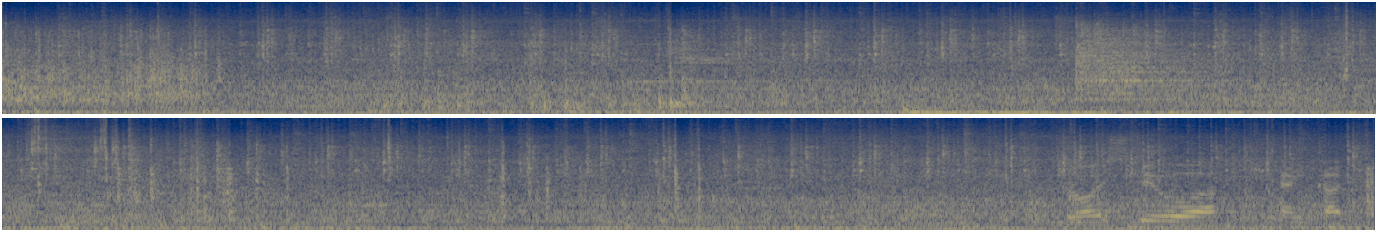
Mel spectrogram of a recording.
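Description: A machine clatters and whirs steadily.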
